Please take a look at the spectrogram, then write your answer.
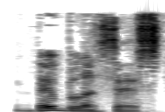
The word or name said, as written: biblicistic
